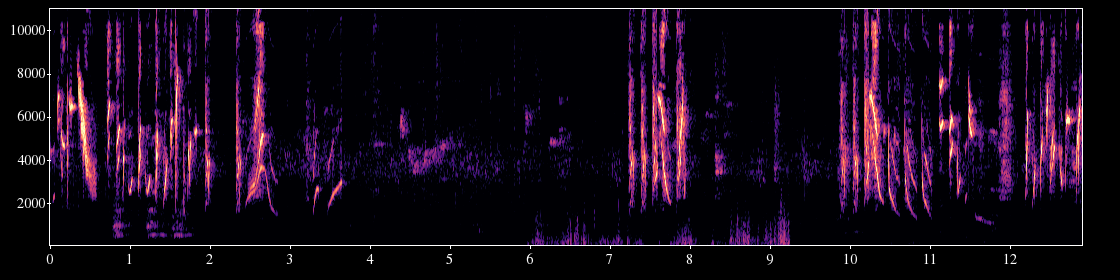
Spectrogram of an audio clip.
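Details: European goldfinch singing loudly as a model for young goldfinches to learn: bursts of rapid, twittering high chirps and buzzy trills, pausing mid-clip while low thumping knocks sound, then resuming in quick tinkling phrases.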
